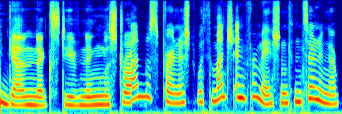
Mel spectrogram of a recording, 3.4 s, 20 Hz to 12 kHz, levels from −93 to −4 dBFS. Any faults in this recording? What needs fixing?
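From 1.31 s to the end, a section at the wrong speed: playback likely switched to a mismatched clock, so this stretch runs about 1.27 times faster than it was recorded. Because speed and pitch are tied together here, the speech jumps up by roughly four semitones and hurries along, sounding thin and chipmunk-like against the natural first part. The fix is to resample that section back to its original rate. Prevent it by confirming that every segment's sample rate matches the playback or project clock before it is joined or exported.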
